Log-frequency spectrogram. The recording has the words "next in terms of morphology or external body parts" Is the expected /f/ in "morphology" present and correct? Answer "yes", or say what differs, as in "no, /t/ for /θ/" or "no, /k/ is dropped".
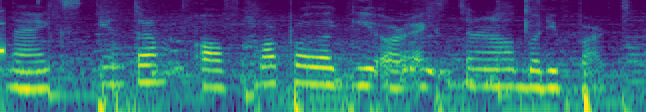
no, /p/ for /f/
